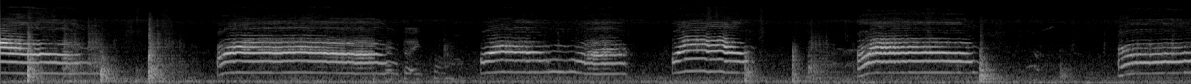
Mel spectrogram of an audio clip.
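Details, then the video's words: Domestic cats, more than one, behaving angrily toward each other indoors: long drawn-out harmonic yowls about a second or more each, some rising then falling, repeated with short gaps, a few sharp clicks and thumps between calls. "My Angry Cats"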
